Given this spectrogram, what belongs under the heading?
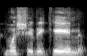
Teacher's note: র নিচে হারাকা তাড়াতাড়ি পড়তে হবে টান দেয়া নিষেধ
